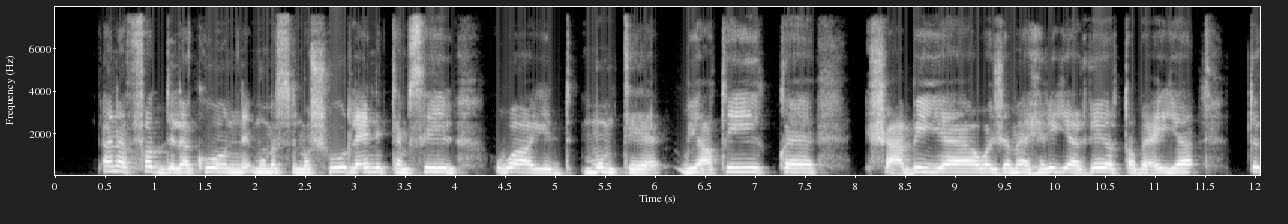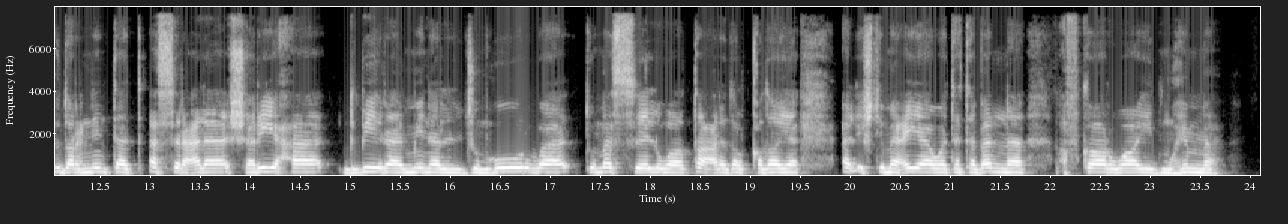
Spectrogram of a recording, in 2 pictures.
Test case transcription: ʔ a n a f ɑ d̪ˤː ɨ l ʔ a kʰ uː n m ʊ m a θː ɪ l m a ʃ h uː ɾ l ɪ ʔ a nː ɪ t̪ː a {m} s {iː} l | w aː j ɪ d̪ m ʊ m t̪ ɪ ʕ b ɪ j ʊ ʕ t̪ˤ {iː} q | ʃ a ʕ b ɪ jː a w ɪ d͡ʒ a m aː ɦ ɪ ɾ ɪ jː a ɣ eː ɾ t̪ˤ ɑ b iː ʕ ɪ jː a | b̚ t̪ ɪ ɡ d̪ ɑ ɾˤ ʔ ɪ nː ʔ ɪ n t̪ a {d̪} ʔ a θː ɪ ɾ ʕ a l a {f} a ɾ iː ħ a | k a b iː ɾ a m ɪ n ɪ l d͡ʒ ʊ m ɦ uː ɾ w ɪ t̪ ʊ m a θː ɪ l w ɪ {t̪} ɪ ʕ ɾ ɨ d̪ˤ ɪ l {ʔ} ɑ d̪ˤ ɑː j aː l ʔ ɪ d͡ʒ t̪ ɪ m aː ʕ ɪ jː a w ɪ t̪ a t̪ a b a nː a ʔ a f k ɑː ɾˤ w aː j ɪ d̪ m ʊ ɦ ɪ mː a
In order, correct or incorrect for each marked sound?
correct, correct, correct, incorrect: t̪, incorrect: ʃ, correct, incorrect: q

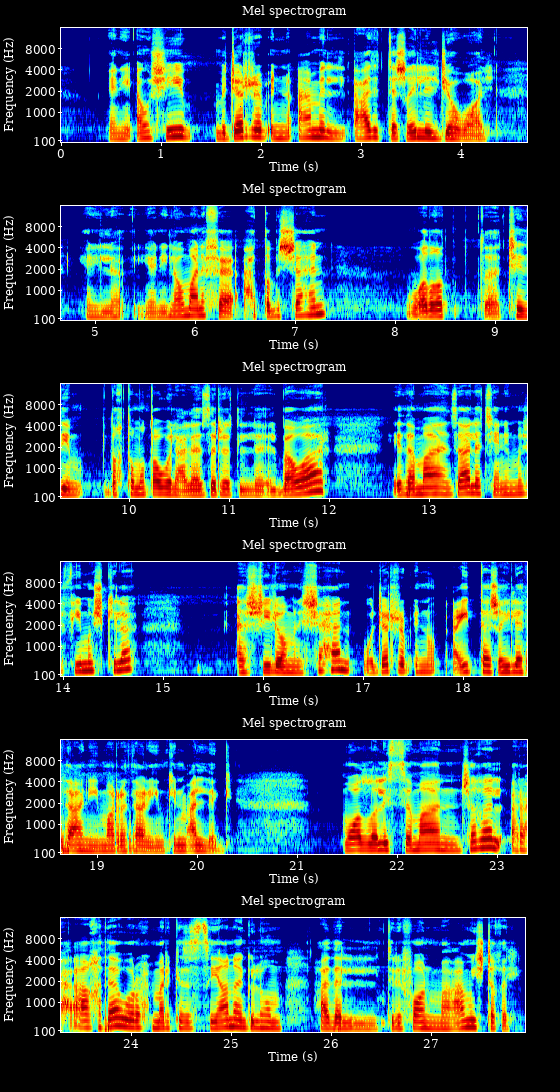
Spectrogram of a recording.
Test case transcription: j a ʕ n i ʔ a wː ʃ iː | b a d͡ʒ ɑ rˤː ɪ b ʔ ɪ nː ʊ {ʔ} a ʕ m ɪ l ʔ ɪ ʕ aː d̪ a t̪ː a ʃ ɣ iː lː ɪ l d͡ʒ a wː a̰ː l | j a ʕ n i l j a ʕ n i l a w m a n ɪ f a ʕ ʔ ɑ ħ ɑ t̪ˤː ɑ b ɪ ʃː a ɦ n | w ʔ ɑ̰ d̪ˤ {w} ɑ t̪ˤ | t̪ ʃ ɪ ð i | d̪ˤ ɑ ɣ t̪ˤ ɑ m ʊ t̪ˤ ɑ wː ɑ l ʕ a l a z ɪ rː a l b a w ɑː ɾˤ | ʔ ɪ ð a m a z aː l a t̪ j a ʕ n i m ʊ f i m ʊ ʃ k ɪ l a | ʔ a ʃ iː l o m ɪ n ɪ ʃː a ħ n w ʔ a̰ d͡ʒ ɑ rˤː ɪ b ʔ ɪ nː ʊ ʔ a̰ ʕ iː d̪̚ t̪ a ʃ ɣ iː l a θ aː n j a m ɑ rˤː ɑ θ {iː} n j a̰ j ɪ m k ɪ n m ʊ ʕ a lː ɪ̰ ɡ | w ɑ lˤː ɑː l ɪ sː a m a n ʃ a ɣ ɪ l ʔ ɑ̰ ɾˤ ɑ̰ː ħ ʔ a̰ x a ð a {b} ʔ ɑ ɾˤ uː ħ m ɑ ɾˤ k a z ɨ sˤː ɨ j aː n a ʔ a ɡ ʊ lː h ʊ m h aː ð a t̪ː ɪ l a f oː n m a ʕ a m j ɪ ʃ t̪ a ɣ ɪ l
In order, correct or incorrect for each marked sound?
correct, incorrect: ɣ, incorrect: aː, incorrect: w

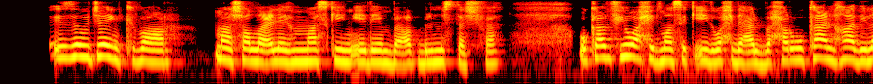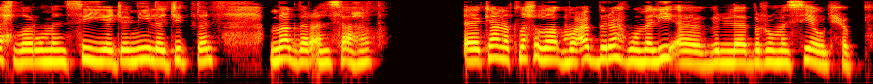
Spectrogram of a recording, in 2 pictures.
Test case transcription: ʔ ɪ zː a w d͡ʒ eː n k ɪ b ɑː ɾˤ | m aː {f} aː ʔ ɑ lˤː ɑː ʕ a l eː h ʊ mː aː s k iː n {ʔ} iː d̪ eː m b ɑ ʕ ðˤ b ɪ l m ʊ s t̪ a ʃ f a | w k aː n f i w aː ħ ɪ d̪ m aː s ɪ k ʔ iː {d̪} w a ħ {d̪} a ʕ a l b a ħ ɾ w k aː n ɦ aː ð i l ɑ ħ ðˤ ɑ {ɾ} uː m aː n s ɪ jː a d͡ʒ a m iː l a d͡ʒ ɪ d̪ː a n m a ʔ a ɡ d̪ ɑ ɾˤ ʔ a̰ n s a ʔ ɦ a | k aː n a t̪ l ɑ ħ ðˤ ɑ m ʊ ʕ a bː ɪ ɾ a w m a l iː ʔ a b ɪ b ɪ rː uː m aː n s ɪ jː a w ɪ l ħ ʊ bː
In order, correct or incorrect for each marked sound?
incorrect: ʃ, correct, correct, correct, correct

